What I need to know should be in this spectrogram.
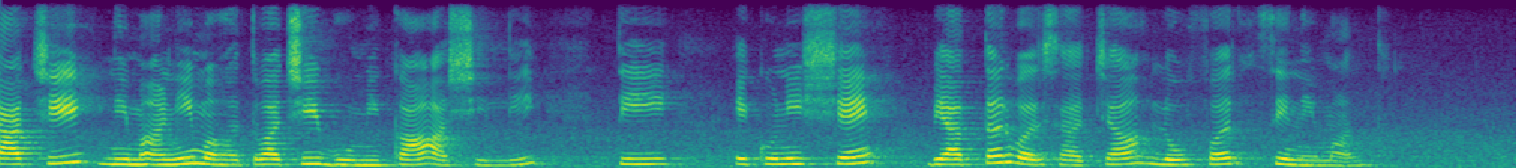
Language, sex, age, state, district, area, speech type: Goan Konkani, female, 18-30, Goa, Tiswadi, rural, read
